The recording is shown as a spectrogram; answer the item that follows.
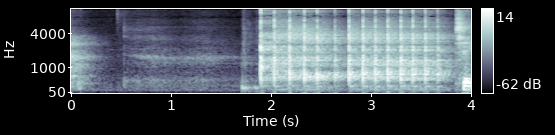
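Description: A metal tablespoon rattled quickly against the olive-oil bottle or bowl: a fast, even run of light clicking taps, about nine a second. It starts about halfway through and lasts about two seconds.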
